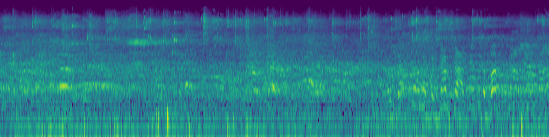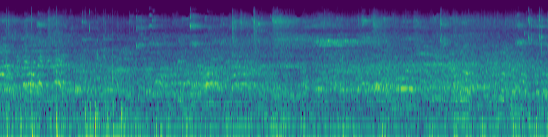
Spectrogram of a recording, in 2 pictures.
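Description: Spectators chatter and call out in an echoing gym.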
